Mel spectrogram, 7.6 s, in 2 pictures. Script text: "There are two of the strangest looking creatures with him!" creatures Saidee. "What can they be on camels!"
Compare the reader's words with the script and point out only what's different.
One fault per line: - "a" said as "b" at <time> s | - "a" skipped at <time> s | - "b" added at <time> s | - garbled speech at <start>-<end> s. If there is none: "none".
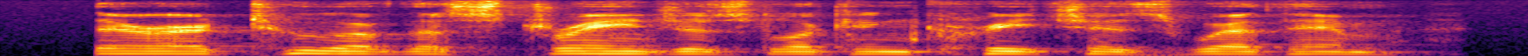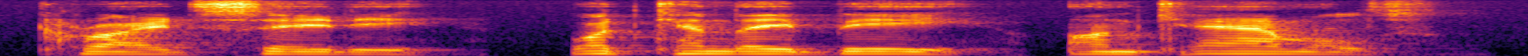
- "creatures" said as "cried" at 3.9 s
